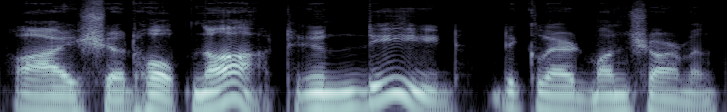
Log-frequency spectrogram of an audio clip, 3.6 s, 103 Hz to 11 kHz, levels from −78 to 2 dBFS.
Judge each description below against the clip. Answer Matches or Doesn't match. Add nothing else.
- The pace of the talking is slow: Matches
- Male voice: Matches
